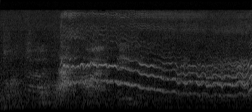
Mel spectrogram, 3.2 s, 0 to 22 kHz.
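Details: A 12-day-old blenheim Cavalier King Charles Spaniel puppy from a five-pup New Year's 2023 litter lets out a long whine that starts high and slowly glides downward with a slight tremble, followed by further wavering cries.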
